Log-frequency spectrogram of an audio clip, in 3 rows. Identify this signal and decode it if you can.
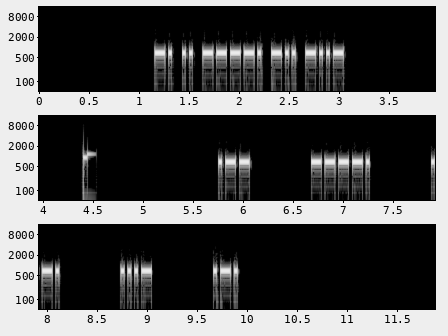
Morse code, heard as a keyed tone, about 36 wpm, spaced as for 18 wpm, 700 Hz. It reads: NI9DX W9RVR
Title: USA Call Signs - 5 Characters - 6x Character Spacing - 35wpm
